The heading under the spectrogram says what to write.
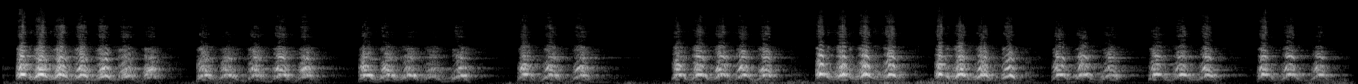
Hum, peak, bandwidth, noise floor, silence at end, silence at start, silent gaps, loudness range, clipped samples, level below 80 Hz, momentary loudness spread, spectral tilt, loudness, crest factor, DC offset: none; 0 dBFS; 9.8 kHz; -58 dBFS; 0.2 s; 0.15 s; none; 5 LU; under 0.1%; -58 dBFS; 11 LU; -4 dB/octave; -22 LUFS; 22 dB; under 0.1%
